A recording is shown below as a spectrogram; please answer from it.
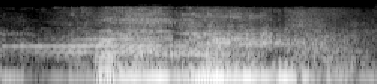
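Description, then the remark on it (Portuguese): A motorcycle speeds past, its engine a steady, buzzing roar that surges loudly through the middle of the moment and then eases off as it goes by, with no one speaking. “Passou uma moto muito rápida aqui.”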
